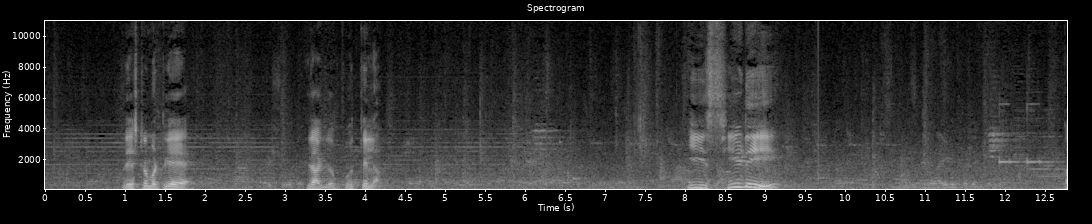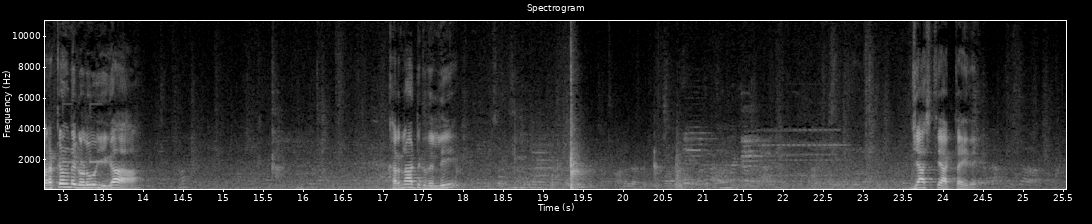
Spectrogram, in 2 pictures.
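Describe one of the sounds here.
A middle-aged man speaks outdoors in short bursts with pauses.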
